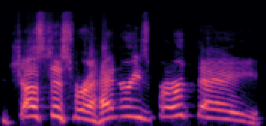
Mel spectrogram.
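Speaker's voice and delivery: high, loud, slow chant for Henry; rallying cry. Real, not acted. Vlogger rallying viewers behind Henry, loud slow chant. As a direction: declare it like a protest slogan.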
